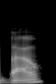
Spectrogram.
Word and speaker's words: bow: When you meet the queen, you bow, which again must rhyme with how.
